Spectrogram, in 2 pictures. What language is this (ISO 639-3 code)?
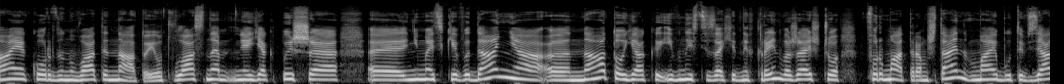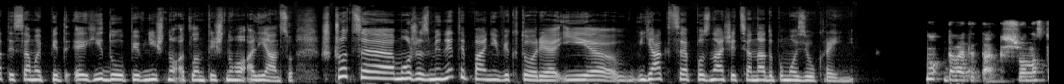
ukr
